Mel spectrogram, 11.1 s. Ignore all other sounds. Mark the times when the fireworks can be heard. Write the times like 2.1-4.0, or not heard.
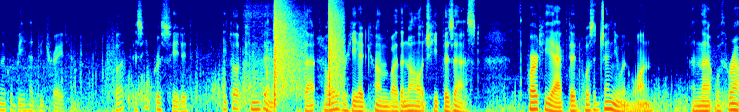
3.6-5.2.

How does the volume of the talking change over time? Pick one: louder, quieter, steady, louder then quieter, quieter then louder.
louder.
